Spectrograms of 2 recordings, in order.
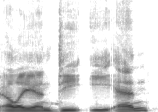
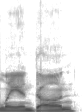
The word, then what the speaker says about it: Landen: Landon, he spells his name Landen, and everybody wants to call him Landon.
